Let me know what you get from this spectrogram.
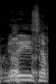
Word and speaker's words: RZA: RZA εννοεί το Ρίζα. Α, οκ. – Ρίζα προφέρεται.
